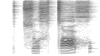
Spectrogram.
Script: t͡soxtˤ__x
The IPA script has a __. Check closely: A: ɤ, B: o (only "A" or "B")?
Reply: B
